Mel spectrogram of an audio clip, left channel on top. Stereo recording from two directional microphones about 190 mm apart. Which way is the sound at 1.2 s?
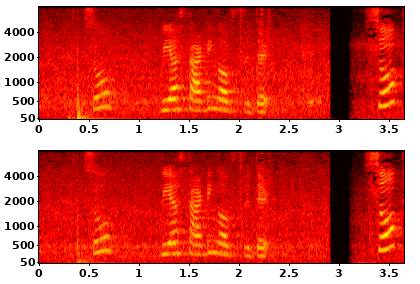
15° right (ahead or behind).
